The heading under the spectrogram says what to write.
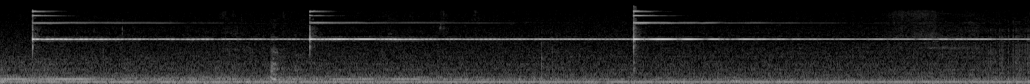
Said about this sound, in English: And I'll ring the bell just to release us in case we're really conditioned to get the bell.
